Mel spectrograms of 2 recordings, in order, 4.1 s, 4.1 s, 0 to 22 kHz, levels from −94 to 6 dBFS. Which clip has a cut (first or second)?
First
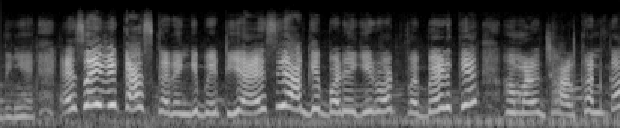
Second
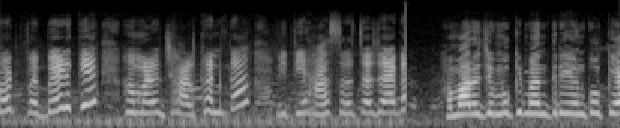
second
